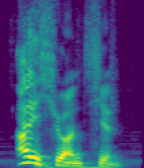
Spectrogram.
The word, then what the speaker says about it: Eichhörnchen: Und jetzt ist noch ganz wichtig, die erste Silbe wird betont. Es heißt also nicht Eichhörnchen und es heißt auch nicht Eichhörnchen, sondern Eichhörnchen. Eichhörnchen, das Eichhörnchen.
